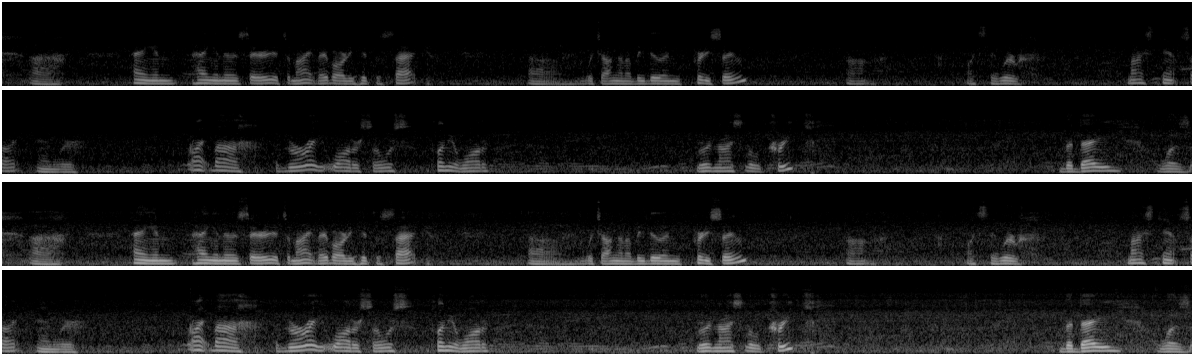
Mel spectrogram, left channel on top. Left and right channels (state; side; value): quieter; left; 7.9 dB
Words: hanging in this area tonight. They've already hit the sack, which I'm going to be doing pretty soon. Like I said, we're nice campsite, and we're right by a great water source, plenty of water. Really nice little creek. The day was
